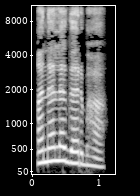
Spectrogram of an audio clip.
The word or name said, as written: ಅನಲಗರ್ಭ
